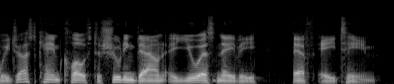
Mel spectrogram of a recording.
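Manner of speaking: plain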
